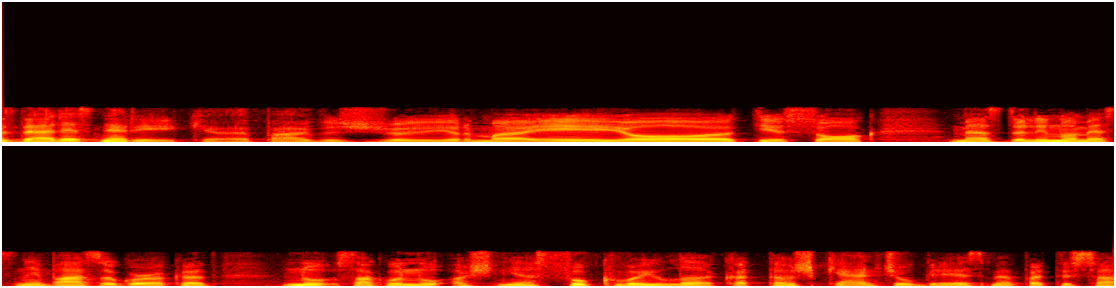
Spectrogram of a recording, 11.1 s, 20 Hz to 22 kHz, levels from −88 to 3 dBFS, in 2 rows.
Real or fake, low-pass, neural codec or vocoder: fake; 5.4 kHz; codec, 16 kHz, 0.5 kbps, X-Codec, WavLM features, trained on Multilingual LibriSpeech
